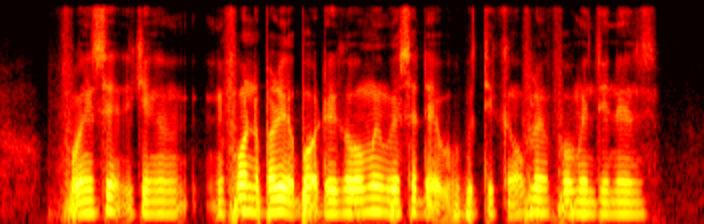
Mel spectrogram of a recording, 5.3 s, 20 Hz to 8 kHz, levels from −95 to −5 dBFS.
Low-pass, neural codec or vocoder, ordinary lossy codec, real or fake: 7.2 kHz; none; none; real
